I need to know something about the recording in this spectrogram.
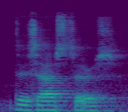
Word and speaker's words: disasters: Disasters. How do you pronounce the first S? Z. Yeah. And the second? Z. So it is? Disasters.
